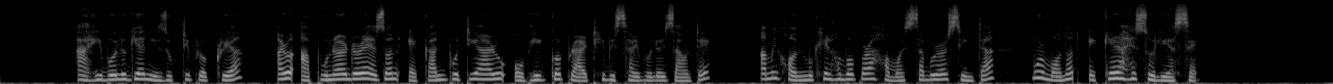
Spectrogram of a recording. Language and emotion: Assamese, fearful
